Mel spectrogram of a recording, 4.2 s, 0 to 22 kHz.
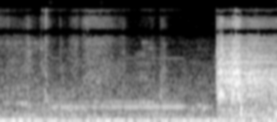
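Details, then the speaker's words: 160 cc single-cylinder motorcycle after replacing the connecting rod, cylinder kit and valve, previously hard starting with a terrible knock: it catches cleanly and revs up smooth and even with no knocking; healthy start. "tá aí ó Show de bola e tava ruim de pegar né E era um barulho terrível né terrível meu Deus do céu tá aí ó aí show de bola mesmo"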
